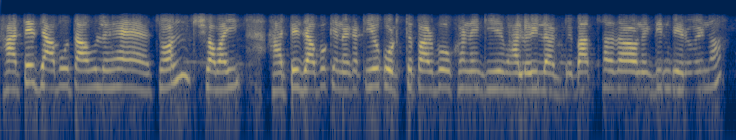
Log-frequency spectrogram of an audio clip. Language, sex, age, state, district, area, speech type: Bengali, female, 30-45, West Bengal, Kolkata, urban, conversation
